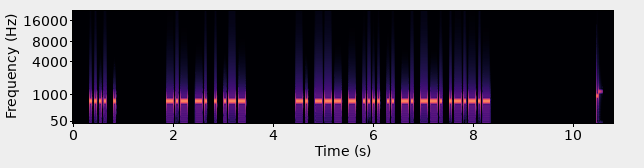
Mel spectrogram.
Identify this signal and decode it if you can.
Morse code, heard as a keyed tone, about 25 wpm, 700 Hz. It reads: HE KNEW NOTHING.
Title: 3x Word-Spacing - Sentences from Top 500 Words - 25wpm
